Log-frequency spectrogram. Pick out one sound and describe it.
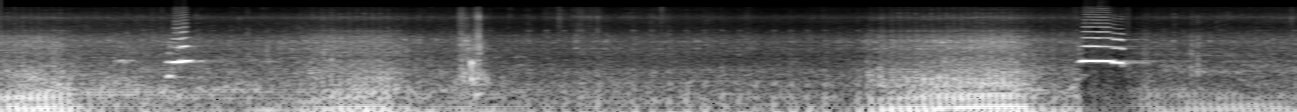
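A motorcycle horn beeps briefly.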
